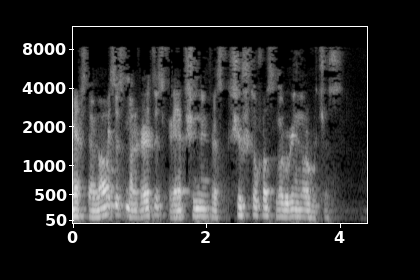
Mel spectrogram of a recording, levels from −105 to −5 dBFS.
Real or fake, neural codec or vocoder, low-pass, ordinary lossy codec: fake; codec, 32 kHz, 1.9 kbps, SNAC; 10.8 kHz; MP3, 32 kbps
